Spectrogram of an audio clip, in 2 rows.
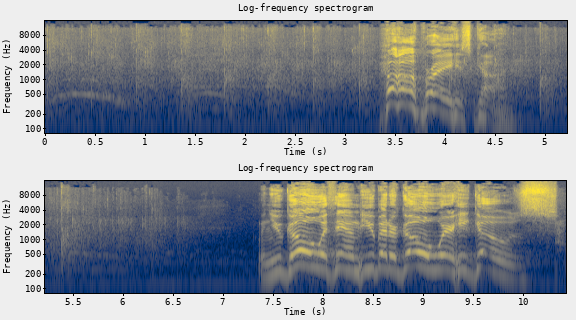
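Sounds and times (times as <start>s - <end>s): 
audience clapping hands: 0.0s - 7.0s
speech: 3.4s - 4.8s, 7.4s - 10.4s.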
